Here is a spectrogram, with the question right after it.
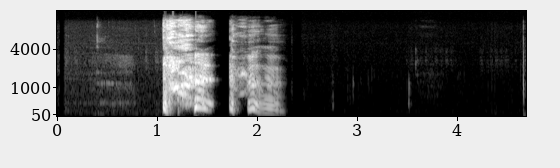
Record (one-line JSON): {"cough_length": "4.7 s", "cough_amplitude": 30493, "cough_signal_mean_std_ratio": 0.31, "survey_phase": "beta (2021-08-13 to 2022-03-07)", "age": "45-64", "gender": "Male", "wearing_mask": "No", "symptom_none": true, "smoker_status": "Never smoked", "respiratory_condition_asthma": false, "respiratory_condition_other": false, "recruitment_source": "REACT", "submission_delay": "1 day", "covid_test_result": "Negative", "covid_test_method": "RT-qPCR", "influenza_a_test_result": "Unknown/Void", "influenza_b_test_result": "Unknown/Void"}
